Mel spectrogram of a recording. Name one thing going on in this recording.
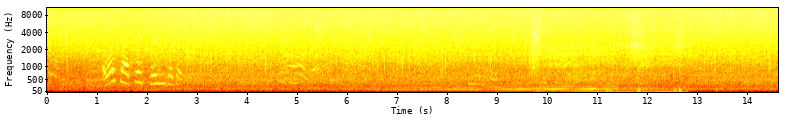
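Fine water mist hisses from spray nozzles outdoors.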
